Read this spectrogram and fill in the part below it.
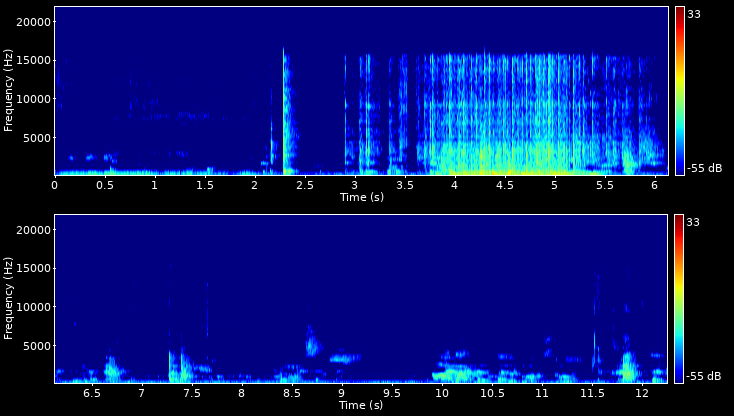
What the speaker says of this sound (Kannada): ಅದಕ್ಕೆ ನೀವೇನು ಮಾಡಿ ಈ ಥರ ಸ್ಟಿಚ್ಚನ್ನು ಹಾಕೊಂಬಂದ್ಬಿಡಿ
